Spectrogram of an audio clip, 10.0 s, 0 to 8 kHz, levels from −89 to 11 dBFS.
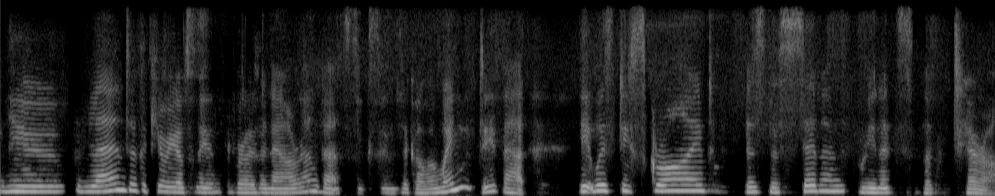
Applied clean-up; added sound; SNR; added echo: neural mask model Resemble Enhance denoiser.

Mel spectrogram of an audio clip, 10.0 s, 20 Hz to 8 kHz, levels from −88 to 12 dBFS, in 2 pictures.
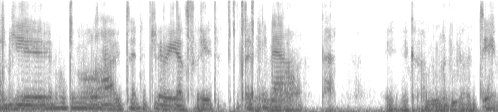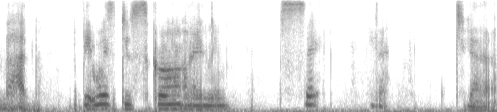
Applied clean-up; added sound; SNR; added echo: neural diffusion model UNIVERSE++.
